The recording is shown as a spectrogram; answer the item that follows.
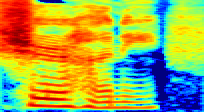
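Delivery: put-on soft, high, gentle, adorable New York accent. Recapping a movie scene, the speaker quotes a woman's reply: soft gentle new york accent. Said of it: "she's like soft-spoken, but she has a gentle, adorable New York accent".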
